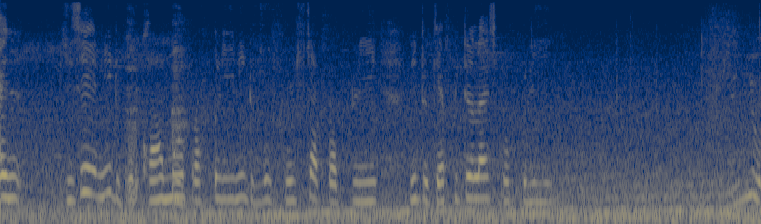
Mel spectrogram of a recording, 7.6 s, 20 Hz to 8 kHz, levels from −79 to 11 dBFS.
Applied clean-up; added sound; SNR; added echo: none; none; none; none.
